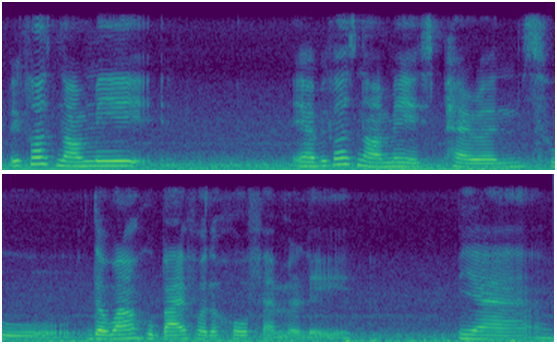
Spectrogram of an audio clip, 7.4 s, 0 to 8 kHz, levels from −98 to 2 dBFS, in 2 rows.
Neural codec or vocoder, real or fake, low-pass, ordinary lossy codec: none; real; 7.2 kHz; none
